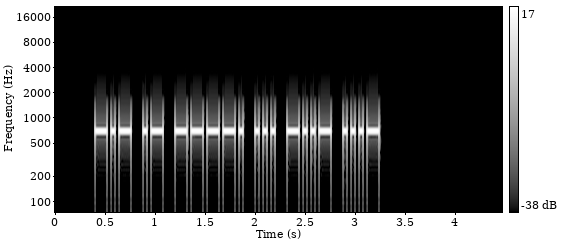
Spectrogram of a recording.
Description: Morse code, heard as a keyed tone, about 30 wpm, 700 Hz. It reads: KA9SXV
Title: Call Signs - 30wpm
